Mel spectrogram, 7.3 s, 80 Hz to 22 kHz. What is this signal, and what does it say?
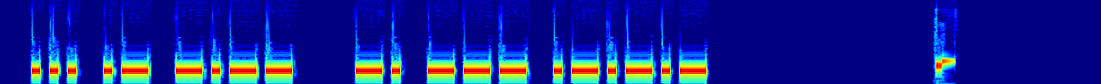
Morse code, heard as a keyed tone, about 21 wpm, 700 Hz. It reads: SAY NO.
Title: Sentences from Top 1000 Words - Review Part 4 - 20wpm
